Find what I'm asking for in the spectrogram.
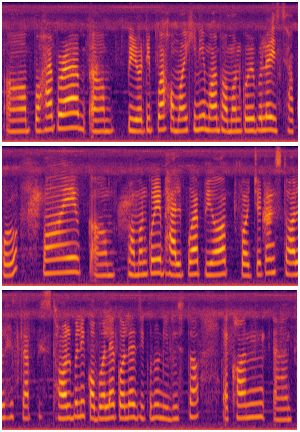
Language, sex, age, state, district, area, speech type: Assamese, female, 18-30, Assam, Lakhimpur, rural, spontaneous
